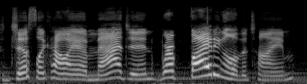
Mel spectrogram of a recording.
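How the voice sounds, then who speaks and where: A woman's voice: sits high, animated, normal speed, music in the background. A woman voicing a melodramatic, lovestruck teenage girl who sighs and stammers when flustered, in an anime-style romcom manga dub. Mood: fed up.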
